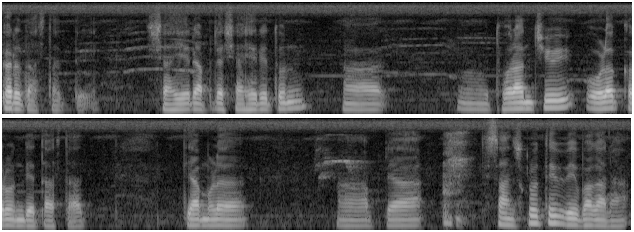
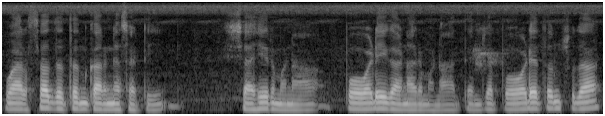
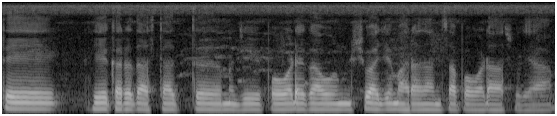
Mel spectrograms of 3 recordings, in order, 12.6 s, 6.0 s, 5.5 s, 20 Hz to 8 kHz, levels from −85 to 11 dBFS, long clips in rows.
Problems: constant background noise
